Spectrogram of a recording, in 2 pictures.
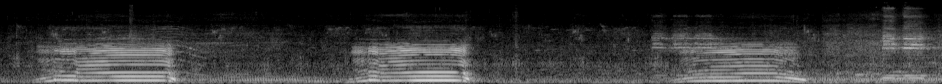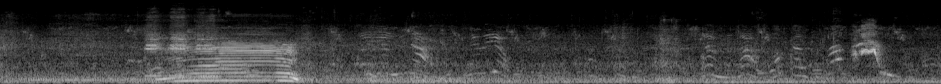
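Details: Banaskantha local cows, including a horned cow in her first lactation: four long, deep moos spaced a few seconds apart, each sustained and harmonic-rich, then quieter rustling and faint background sounds.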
